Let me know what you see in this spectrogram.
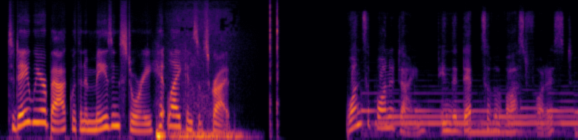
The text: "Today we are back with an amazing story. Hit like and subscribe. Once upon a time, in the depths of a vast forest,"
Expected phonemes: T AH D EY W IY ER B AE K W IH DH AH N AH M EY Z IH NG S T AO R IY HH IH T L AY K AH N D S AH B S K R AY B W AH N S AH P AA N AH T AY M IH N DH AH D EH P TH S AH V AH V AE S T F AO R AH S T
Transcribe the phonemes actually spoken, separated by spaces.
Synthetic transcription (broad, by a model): T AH D EY W IY ER B AE K W IH DH AH N AH M EY Z IH NG S T AO R IY HH IH T L AY K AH N S AH B S K R AY B W AH N S AH P AA N AH T AY M IH N DH AH D EH P TH S AH V AH V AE S T F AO R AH S T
